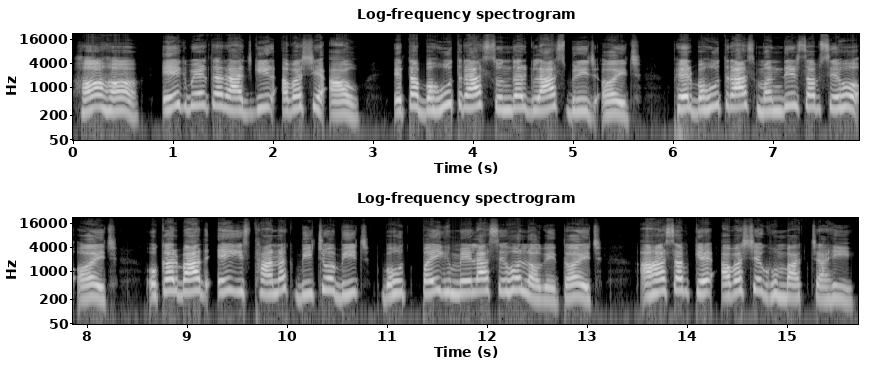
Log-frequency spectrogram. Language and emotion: Maithili, neutral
